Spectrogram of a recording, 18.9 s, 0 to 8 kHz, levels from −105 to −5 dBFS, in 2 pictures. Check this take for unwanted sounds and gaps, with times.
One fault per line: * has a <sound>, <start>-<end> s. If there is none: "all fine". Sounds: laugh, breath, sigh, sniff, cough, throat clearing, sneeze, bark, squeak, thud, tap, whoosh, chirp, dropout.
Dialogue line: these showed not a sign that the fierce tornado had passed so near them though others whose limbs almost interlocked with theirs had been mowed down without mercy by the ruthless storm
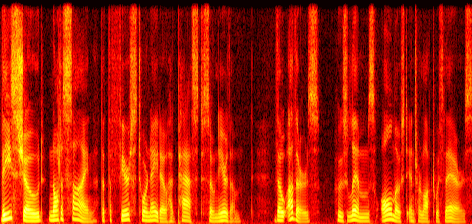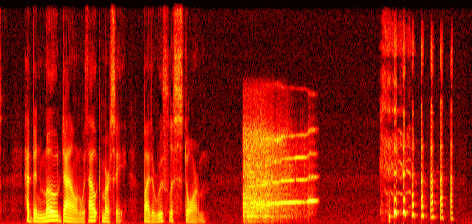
* has a squeak, 14.3-15.8 s
* has a laugh, 17.0-18.6 s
